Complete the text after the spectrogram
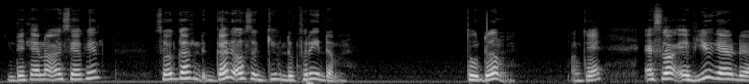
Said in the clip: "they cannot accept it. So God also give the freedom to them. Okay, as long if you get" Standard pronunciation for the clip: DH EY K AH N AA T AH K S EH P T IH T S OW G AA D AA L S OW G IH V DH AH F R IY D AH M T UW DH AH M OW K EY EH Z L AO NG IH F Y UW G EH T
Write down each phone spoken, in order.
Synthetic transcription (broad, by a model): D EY K AH N AA T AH S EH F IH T S OW G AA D AA L S OW G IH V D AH F R IY D AH M T UW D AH M OW K EY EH S L AO NG IH F Y UW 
